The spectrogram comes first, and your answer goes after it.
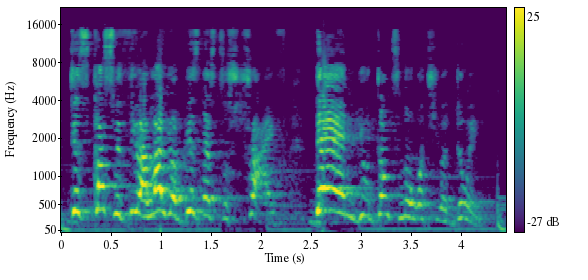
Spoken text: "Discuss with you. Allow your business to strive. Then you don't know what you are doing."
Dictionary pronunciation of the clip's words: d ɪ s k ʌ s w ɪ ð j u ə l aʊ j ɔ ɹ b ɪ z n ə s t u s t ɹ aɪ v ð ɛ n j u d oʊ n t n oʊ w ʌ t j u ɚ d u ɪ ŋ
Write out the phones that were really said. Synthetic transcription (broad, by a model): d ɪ s k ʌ s w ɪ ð j u ə l aʊ j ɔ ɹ b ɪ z n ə s t u s t ɹ aɪ v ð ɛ n j u d oʊ n t n oʊ w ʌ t j u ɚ d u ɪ ŋ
